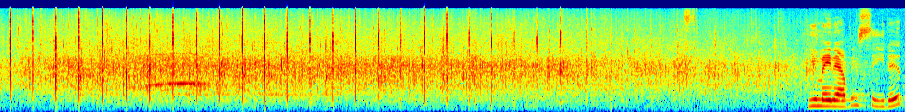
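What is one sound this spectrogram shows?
A large crowd applauds in a big echoing hall.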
